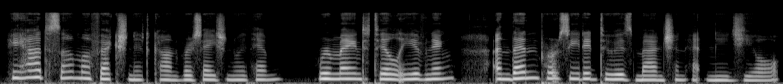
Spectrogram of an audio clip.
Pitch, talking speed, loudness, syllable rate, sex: 235 Hz, 140 wpm, -18 LUFS, 4.7 syllables/s, female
